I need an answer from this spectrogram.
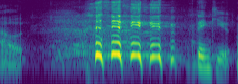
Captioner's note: audience laughs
